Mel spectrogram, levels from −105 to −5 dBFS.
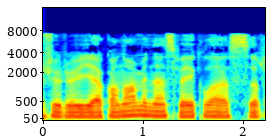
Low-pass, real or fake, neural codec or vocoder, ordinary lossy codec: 7.2 kHz; real; none; MP3, 48 kbps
